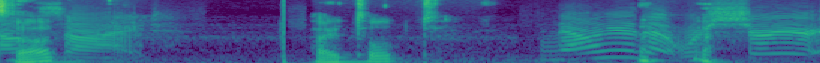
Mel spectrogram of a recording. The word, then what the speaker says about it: pitot: I have no idea And how we're to done pronounce the that. outside. Pitot.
